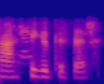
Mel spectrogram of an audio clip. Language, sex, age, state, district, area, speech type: Kannada, female, 18-30, Karnataka, Chikkamagaluru, rural, conversation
